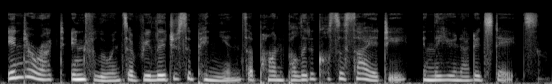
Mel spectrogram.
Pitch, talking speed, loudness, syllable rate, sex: 215 Hz, 130 wpm, -18 LUFS, 5.6 syllables/s, female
